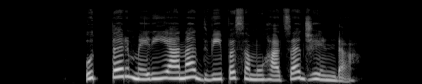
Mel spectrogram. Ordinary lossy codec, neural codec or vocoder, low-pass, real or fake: none; none; 14.4 kHz; real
